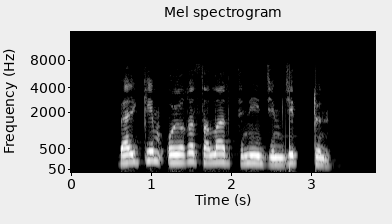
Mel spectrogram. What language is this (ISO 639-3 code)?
uig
